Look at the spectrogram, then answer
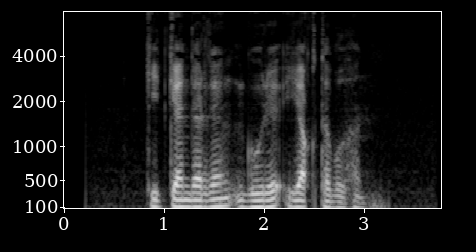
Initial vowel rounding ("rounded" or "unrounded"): unrounded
